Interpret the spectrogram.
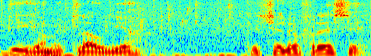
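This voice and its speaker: An actor playing a grieving older village founder in a radio drama, mournful, with a Central American Spanish accent. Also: male voice, lowish voice, noisy background. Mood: grieving, wistful. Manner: mournful, drawn-out delivery.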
